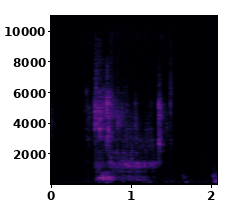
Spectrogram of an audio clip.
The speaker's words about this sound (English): Excuse me. I had to wet the beak. Get a little sippy sip in. This delicious Coors Light.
